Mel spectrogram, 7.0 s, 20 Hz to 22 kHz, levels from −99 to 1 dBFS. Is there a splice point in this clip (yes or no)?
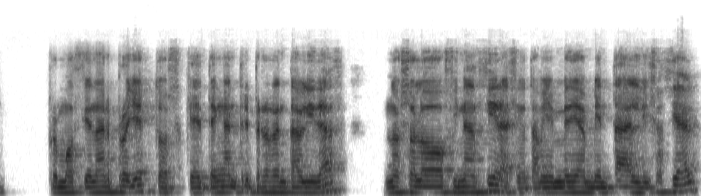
no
